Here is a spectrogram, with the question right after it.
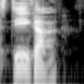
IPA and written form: diga (네가)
